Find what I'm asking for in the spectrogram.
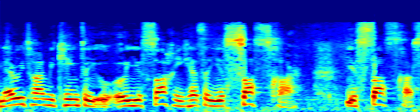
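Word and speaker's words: Yissachar: Yisachar is spelled in the Torah with two sins. So, and in fact, by Ashkenazim, we always pronounce it Yisachar. We ignore the second sin.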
